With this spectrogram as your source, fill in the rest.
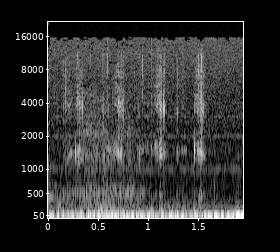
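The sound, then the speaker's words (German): Teeth grinding, a series of four or five short gritty scraping crunches at a steady pace, fairly quiet with no talking. “du knirschst die ganze Zeit so krass mit den Zähnen.”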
